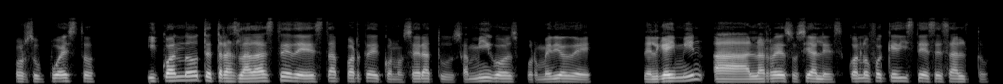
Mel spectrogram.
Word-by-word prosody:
Por 140 -4 -5
supuesto. 145 +2 -2 0.5
¿Y 155 - -4
cuándo 185 +5 +4
te 175 - +2
trasladaste 145 +4 +2
de 145 -2 +4
esta 150 +2 -4
parte 145 +1 -5
de 145 -2 0
conocer 120 +4 -4
a 135 - +1
tus 115 -3 -15
amigos, 140 +1 -1
por 110 -1 -13
medio 135 +4 0
de 120 -4 -1 0.5
del 125 0 0
gaming, 165 +9 +5
a 125 -1 +4
las 130 +1 +1
redes 145 +1 +3
sociales? 130 -5 -2
¿Cuándo 145 0 -3
fue 160 - -3
que 160 - -3
diste 155 0 -2
ese 140 0 -3
salto? 130 -3 -6
140 Hz, 175 wpm, -23 LUFS, 130-150 Hz, 0.5 s, gaming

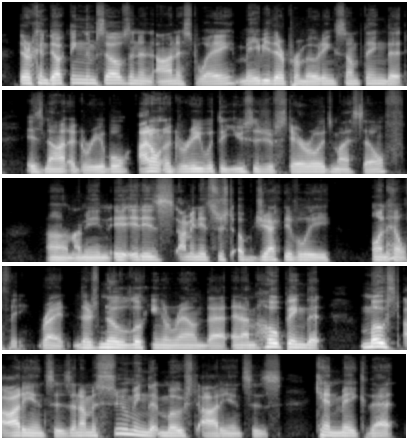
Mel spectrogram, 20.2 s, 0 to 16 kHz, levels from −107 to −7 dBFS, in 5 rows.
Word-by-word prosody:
they're 135 0 +4
conducting 140 +2 +2
themselves 140 -1 +1
in 130 - -1
an 115 -3 -3
honest 115 +1 -3
way. 115 +4 -2
Maybe 120 +3 +1
they're 125 -1 +3
promoting 115 +1 -1
something 125 +1 -4
that 115 -2 -2 0.3
is 120 -2 -4
not 120 0 0
agreeable. 110 +3 -2
I - - +6
don't 135 -3 +4
agree 120 +2 +1
with 130 0 -1
the 120 -2 -4
usage 120 0 -4
of 110 - -4
steroids 115 0 -1
myself. 110 +2 -5 0.5
Um, 105 -2 -2
I 110 - -1
mean, 110 -1 -1
it 125 -1 +1
it 125 +2 0
is 120 -3 -1
I - - -2
mean, 120 0 -2
it's 120 -4 -3
just 130 -3 -7
objectively 115 -1 -1 0.4
unhealthy, 120 -1 -3
right? 110 -3 -1
There's 120 0 -1
no 135 -1 +6
looking 125 0 +1
around 115 -1 -2
that, 105 +1 -2
and 115 0 -1
I'm 115 0 0
hoping 150 -2 +5
that 115 -3 0 0.4
most 155 0 +8
audiences 120 -3 +2
and 125 +1 0
I'm 130 0 0
assuming 185 - 0
that 120 - 0
most 120 -2 0
audiences 110 -1 -4 0.3
can 130 -3 +1
make 120 -3 -1
that - - -3
120 Hz, 170 wpm, -23 LUFS, 110-125 Hz, 0.5 s, most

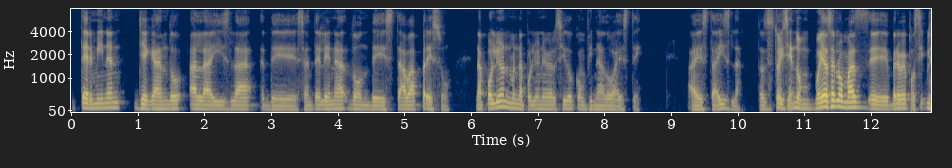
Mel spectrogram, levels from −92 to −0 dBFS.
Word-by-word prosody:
Terminan 140 +2 +1
llegando 120 0 -1
a 115 - +2
la 110 -1 +1
isla 110 0 -3
de 95 -2 -6
Santa 105 +4 -5
Elena 115 +1 -1
donde 105 -2 -4
estaba 105 +2 -1
preso 100 -4 -2 0.4
Napoleón, 130 +8 +1
Napoleón 110 0 -3
había 110 -1 -3
sido 115 +1 -3
confinado 100 -2 -5
a 90 - -4
este 90 +1 -9 0.6
a 100 - -3
esta 100 +1 -2
isla. 110 -7 -6 0.2
Entonces 105 -1 -5
estoy 100 - +1
siendo, 125 +3 +4
mm, 120 -2 -8
voy 140 +5 +8
a 170 - +11
ser 180 0 +7
lo 170 - +8
más, 150 -1 +4
eh, 110 -3 +2
breve 125 +2 +3
posible. 135 +1 -1
110 Hz, 155 wpm, -23 LUFS, 105-125 Hz, 0.6 s, a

